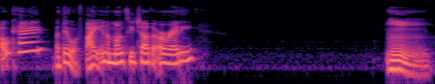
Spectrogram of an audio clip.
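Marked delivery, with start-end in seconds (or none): 0.0-0.5 sharp very high okay; high surprised okay. Retold or imitated. Host recalling first seeing the guests, surprised. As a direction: react with wide-eyed surprise.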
